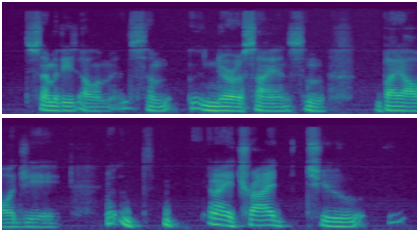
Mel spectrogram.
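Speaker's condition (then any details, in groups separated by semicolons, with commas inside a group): Stutter; long hidden; blocking, no stuttering when singing; prolonged sounds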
